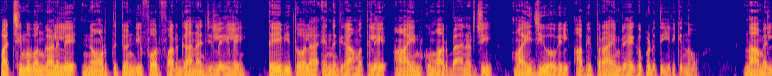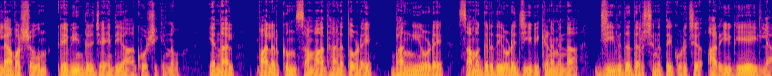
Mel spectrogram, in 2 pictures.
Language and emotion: Malayalam, neutral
